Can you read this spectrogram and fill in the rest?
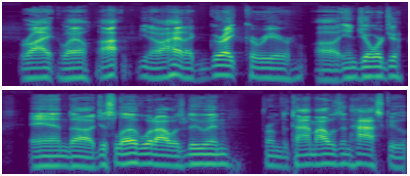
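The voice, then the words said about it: Noticeable regional American accent. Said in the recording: “everybody's going to know by your accent right away because that's something you can't hide ... everybody tells me I do ... Everybody from New England”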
